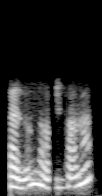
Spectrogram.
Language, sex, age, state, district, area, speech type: Marathi, other, 30-45, Maharashtra, Akola, urban, conversation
